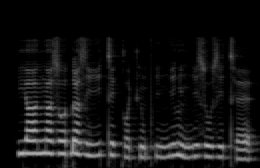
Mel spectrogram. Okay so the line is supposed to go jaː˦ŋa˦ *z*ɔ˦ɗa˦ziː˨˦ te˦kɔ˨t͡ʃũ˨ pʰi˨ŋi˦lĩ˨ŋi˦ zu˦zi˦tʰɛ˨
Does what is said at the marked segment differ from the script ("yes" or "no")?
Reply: no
